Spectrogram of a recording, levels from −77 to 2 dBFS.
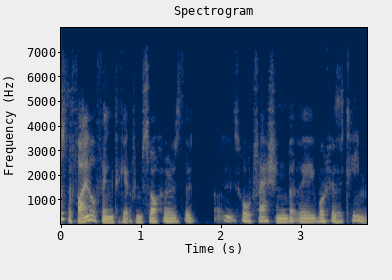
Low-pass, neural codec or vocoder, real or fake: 7.2 kHz; codec, 44.1 kHz, 7.8 kbps, Pupu-Codec; fake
